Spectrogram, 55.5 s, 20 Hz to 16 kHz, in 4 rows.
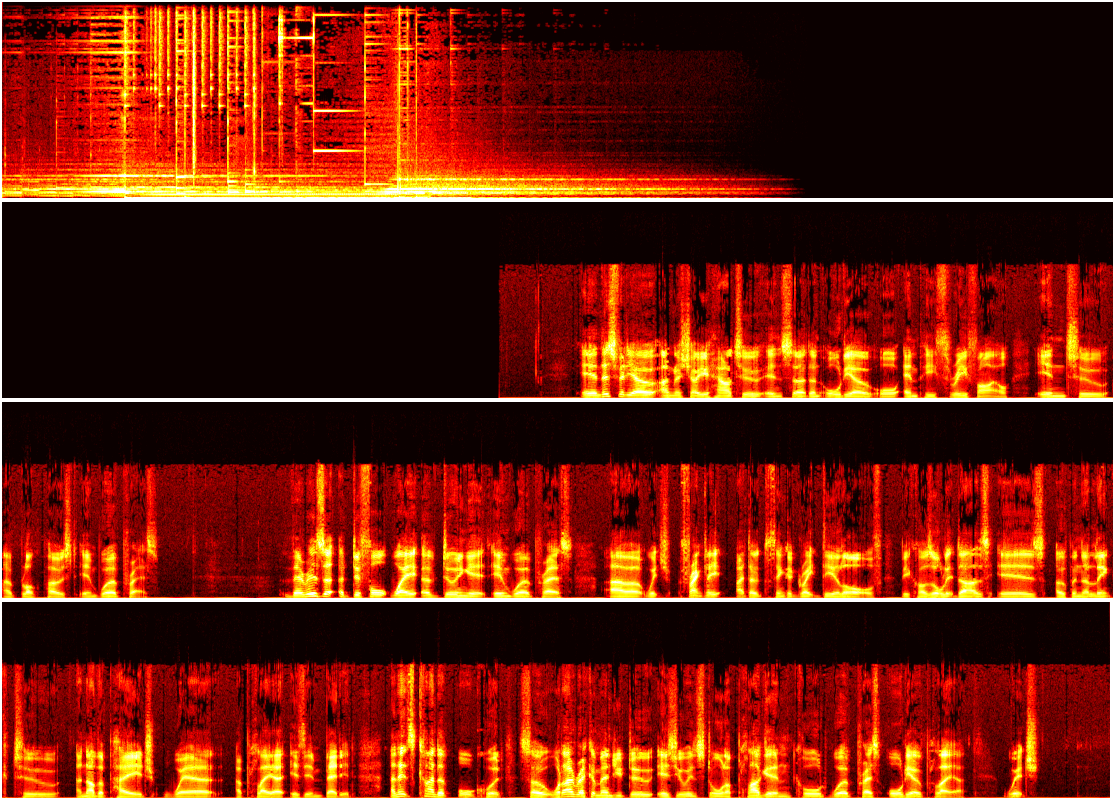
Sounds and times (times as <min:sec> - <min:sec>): Music: 0:00.0 - 0:10.0
Sonar: 0:03.4 - 0:09.6.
